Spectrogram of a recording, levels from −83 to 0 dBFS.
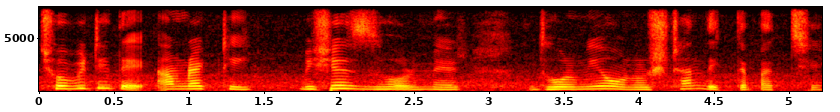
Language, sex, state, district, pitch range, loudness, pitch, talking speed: Bengali, female, West Bengal, Jhargram, 215-265 Hz, -25 LUFS, 235 Hz, 105 wpm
